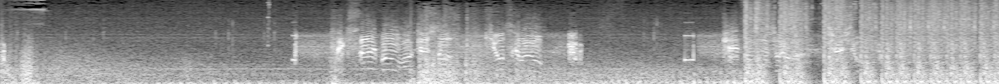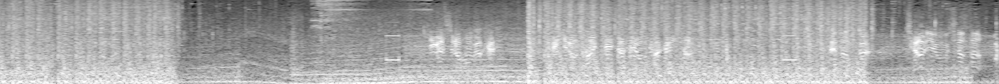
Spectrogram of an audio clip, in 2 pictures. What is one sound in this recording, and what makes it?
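A vehicle engine hums steadily as it drives along a road.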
